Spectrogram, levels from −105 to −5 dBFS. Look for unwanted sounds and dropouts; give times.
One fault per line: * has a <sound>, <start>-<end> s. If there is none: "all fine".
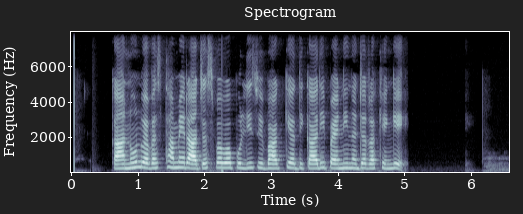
all fine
